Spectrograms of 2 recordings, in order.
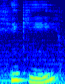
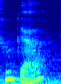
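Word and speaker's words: hygge: if anyone is familiar with the Danish term higy or actually it's pronounced Huga um but spelled h y g g e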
